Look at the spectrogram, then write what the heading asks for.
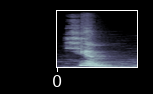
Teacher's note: Na verdade, não é bem um I, é um can. É mais, quase como se fosse uma schwa, mas não chega a ser.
